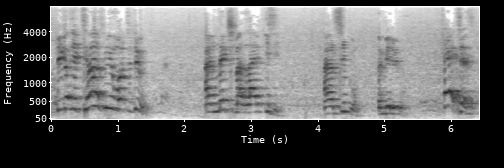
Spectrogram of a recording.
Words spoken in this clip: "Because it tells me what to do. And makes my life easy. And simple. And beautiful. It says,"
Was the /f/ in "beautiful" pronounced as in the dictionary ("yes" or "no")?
no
